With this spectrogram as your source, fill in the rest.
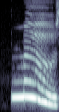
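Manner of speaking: high loud cow moo; high mock moo. Cow answering Duck with a high moo.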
